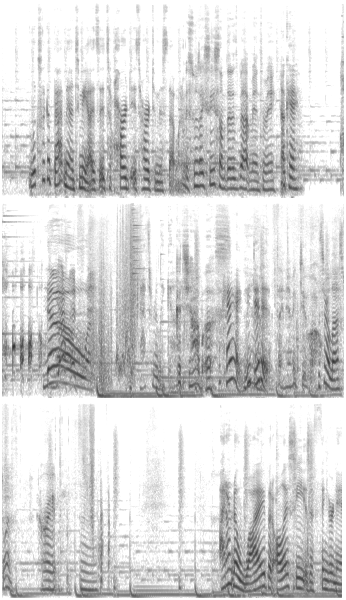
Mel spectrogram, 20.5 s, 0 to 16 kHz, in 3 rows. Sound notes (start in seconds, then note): 6.8 laughs; 8.2 batarang clanging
